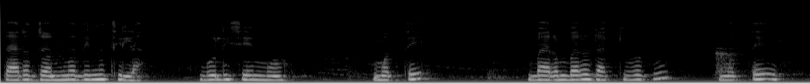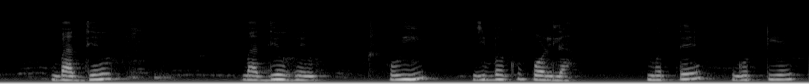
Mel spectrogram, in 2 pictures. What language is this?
Odia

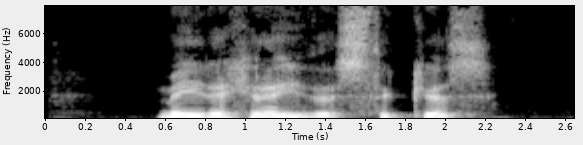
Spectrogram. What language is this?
Kabyle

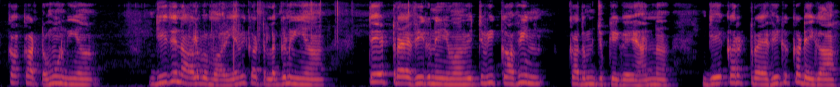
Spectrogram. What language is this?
Punjabi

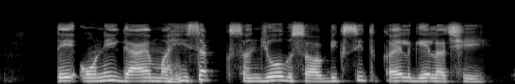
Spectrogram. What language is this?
Maithili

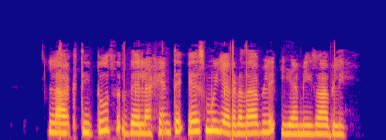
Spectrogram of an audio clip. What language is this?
Spanish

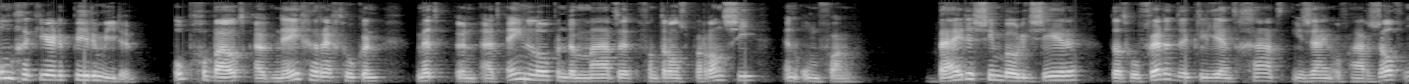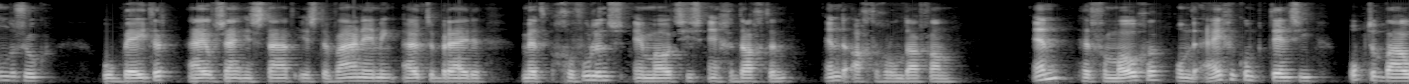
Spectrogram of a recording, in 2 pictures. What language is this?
Dutch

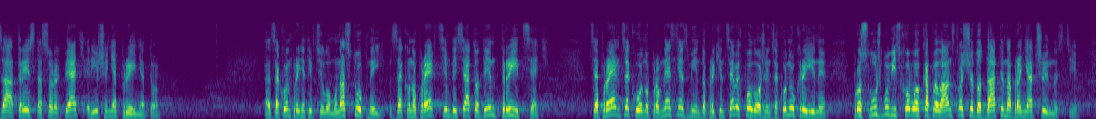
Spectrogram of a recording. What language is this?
Ukrainian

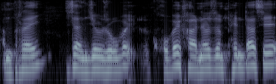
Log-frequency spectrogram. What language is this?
Bodo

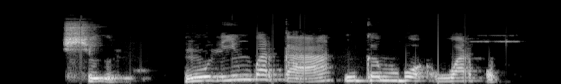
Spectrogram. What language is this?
Ngombale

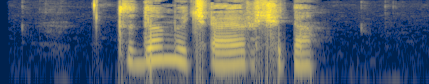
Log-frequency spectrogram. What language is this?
Adyghe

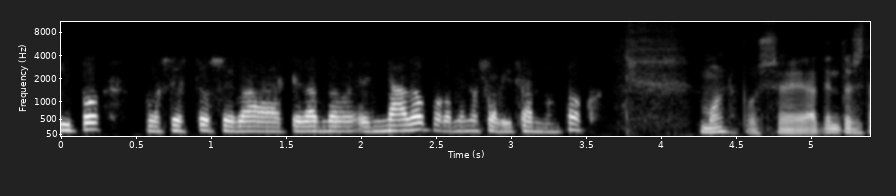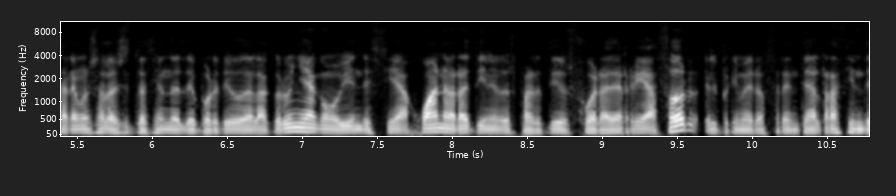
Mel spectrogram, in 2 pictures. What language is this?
Spanish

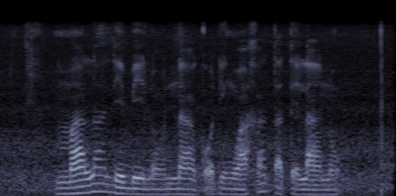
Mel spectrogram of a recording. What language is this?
Tswana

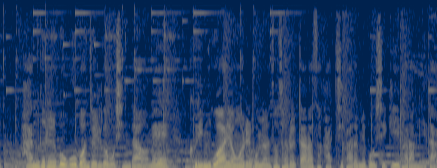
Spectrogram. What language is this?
Korean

